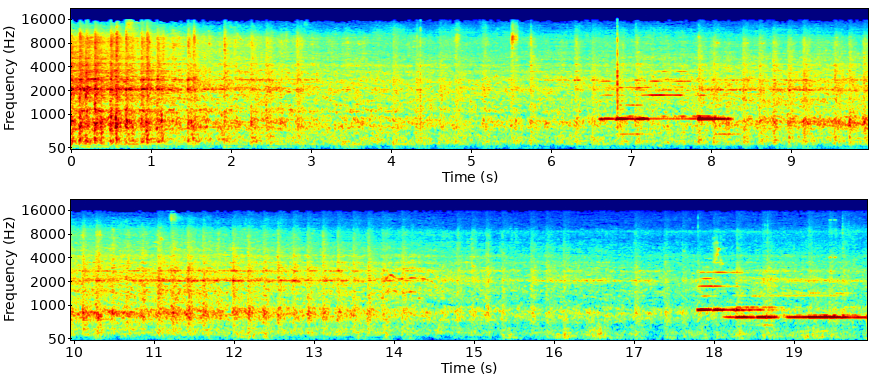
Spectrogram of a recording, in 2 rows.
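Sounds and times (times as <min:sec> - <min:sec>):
freight wagon wheels rumbling on rails: 0:00.0 - 0:19.9
horn-like tone: 0:06.6 - 0:08.3, 0:17.8 - 0:19.9.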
